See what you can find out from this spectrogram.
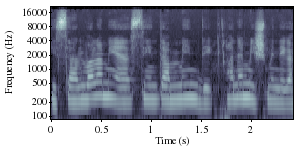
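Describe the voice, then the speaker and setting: A woman's medium-pitched voice at a fairly quick pace, monotone, with flat intonation. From Hungary, Gödöllő. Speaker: handball player. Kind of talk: interview.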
